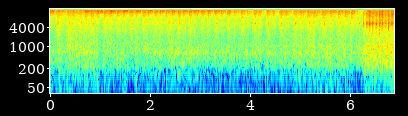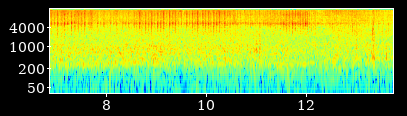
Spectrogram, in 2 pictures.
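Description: Gauge 1 live-steam model locomotive working, its exhaust a rapid, even beat under a steam hiss. About six seconds in the sound gets louder and the hiss sharper.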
